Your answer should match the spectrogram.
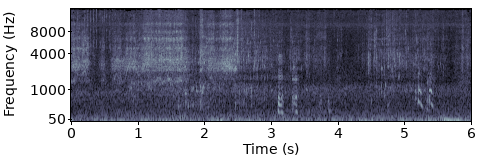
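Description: Wind rumbling on the microphone, with a small fish splashing in the shallows as it is reeled to the bank.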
